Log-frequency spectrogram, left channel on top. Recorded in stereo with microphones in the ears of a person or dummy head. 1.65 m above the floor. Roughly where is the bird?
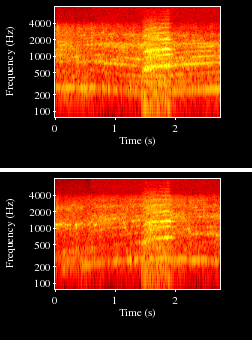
Centre.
